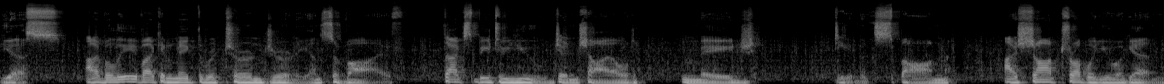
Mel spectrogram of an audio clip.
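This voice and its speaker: Using a put-on character voice with a very deep, low pitch, a man talks at a fairly slow pace with long, frequent pauses over clear background noise. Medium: video game. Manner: archaic, formal, menacing.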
